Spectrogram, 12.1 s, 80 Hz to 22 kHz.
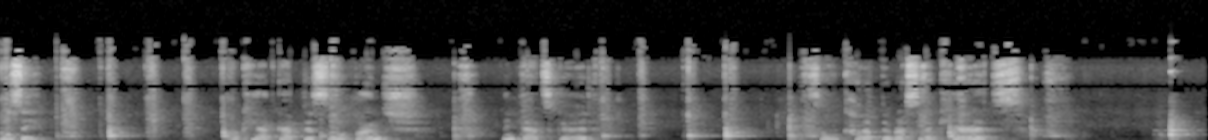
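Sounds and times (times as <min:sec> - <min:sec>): knife chopping on cutting board: 0:00.6 - 0:02.5, 0:03.2 - 0:03.5, 0:04.6 - 0:05.0, 0:06.0 - 0:08.3, 0:09.2 - 0:10.8.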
